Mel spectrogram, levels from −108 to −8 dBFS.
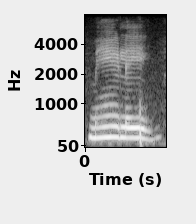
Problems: none marked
